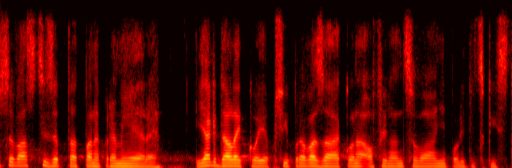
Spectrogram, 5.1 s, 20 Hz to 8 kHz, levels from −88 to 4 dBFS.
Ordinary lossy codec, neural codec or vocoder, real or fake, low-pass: Opus, 32 kbps; autoencoder, 48 kHz, 32 numbers a frame, DAC-VAE, trained on Japanese speech; fake; 7.2 kHz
